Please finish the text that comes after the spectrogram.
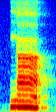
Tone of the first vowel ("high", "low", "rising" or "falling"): low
